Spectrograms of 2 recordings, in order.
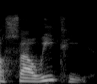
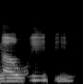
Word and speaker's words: Saweetie: maybe it's just sweetie Saweetie, spelled with an Saweetie, A. Saweetie, Sweetie, sweetie. Saweetie.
